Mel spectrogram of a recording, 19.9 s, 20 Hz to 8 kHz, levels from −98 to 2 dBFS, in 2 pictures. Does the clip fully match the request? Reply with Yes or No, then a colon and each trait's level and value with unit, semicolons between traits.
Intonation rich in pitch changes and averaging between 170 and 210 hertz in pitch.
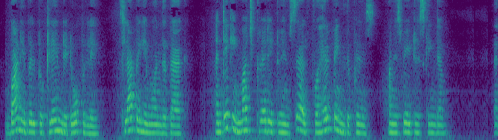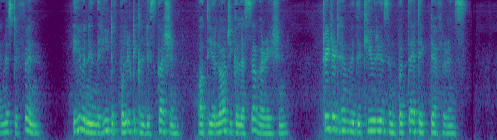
No: average, 3.3 semitones; high, 190 Hz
